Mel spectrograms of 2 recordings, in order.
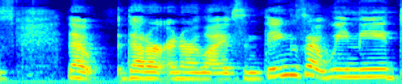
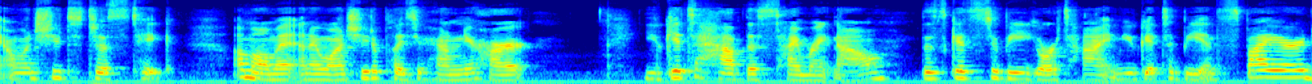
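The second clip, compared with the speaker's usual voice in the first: guided breathing. Acted. Leads a breathing exercise.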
